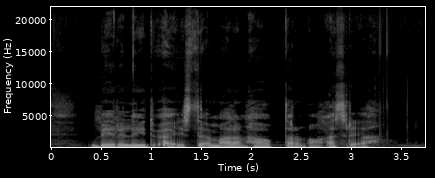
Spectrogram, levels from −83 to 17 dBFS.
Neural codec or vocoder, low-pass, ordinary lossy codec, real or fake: none; none; none; real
